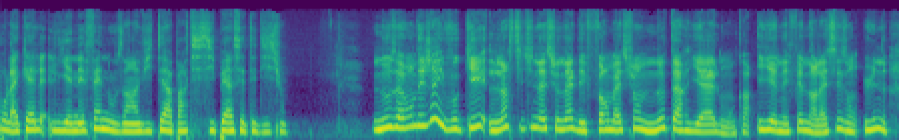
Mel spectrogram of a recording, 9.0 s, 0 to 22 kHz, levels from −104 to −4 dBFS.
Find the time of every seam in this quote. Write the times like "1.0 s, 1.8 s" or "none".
none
